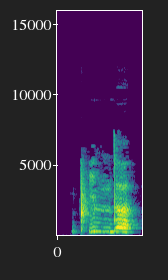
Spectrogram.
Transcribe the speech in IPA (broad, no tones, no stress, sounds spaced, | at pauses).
pʼ i m n d ə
